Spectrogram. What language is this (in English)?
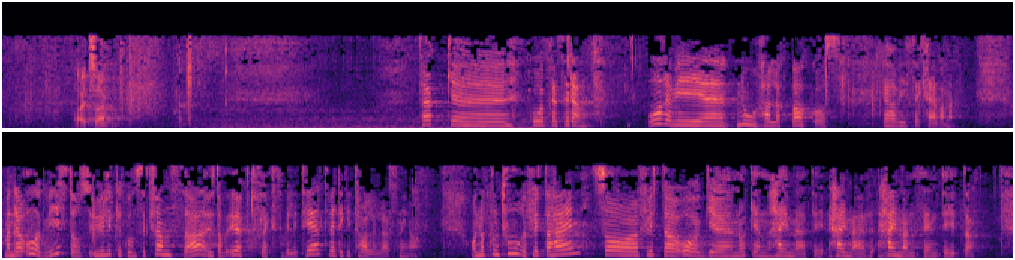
Norwegian Nynorsk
